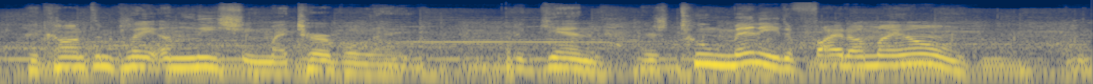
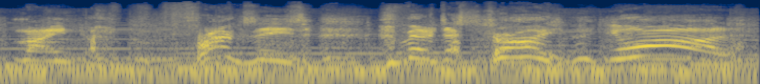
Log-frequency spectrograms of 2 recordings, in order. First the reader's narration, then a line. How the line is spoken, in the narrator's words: Hitler shouts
